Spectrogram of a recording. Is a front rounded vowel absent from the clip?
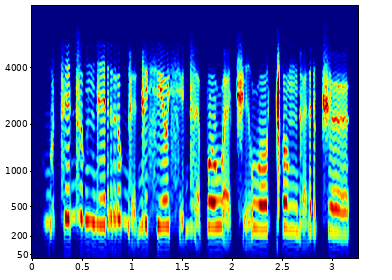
no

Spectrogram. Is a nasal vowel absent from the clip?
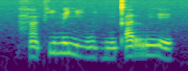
no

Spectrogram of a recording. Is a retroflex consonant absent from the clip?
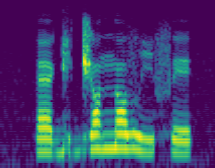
yes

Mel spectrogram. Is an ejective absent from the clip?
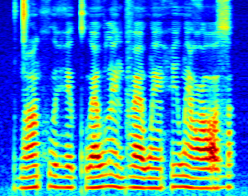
no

